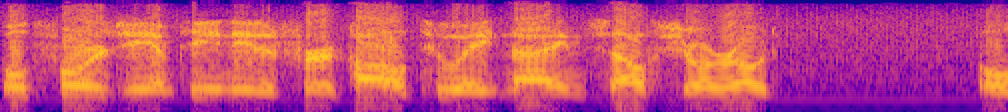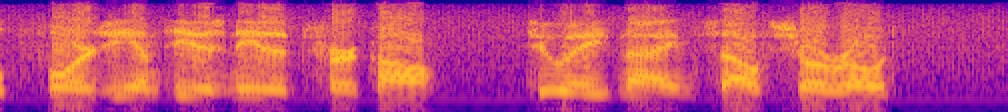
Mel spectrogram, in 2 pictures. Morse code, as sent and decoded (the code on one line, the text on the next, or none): none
